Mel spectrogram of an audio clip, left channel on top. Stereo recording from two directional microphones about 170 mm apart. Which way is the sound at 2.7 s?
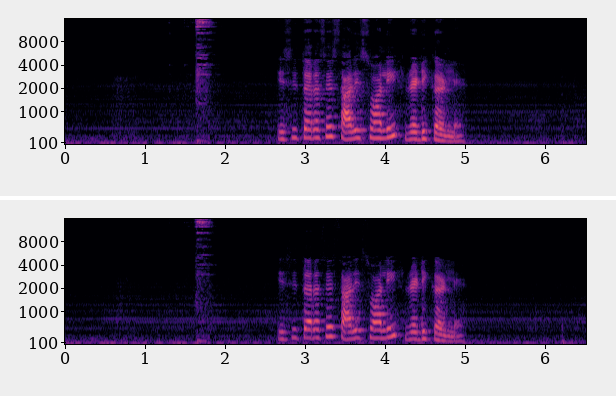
50° left (ahead or behind).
